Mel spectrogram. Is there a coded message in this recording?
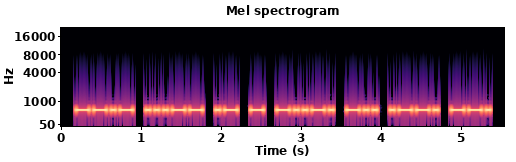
Yes: Morse code from 0.2 to 5.4 s, heard as a keyed tone, about 22 wpm, 550 Hz. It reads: Q3AT/DPG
